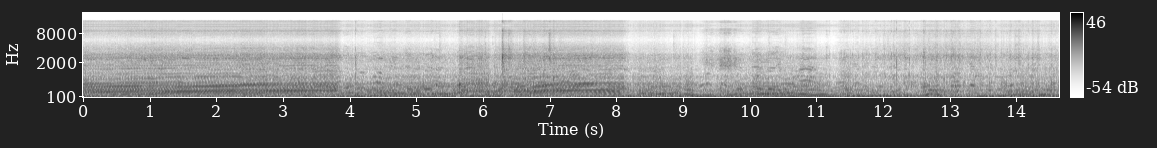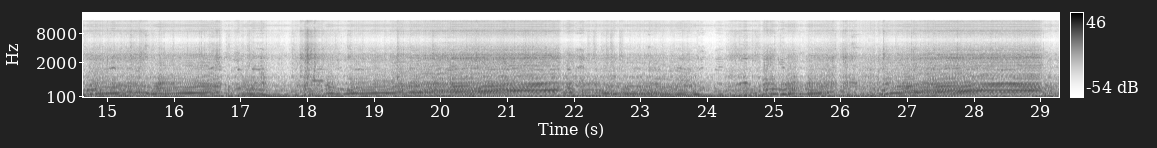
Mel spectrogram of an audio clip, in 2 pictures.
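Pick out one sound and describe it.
A rally car engine roars and revs hard, rising and falling in pitch as gears change.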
